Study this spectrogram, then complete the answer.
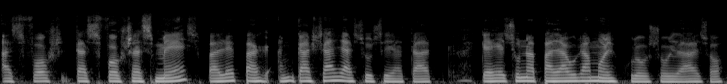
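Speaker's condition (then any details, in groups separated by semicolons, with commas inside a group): Joubert syndrome; present from birth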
